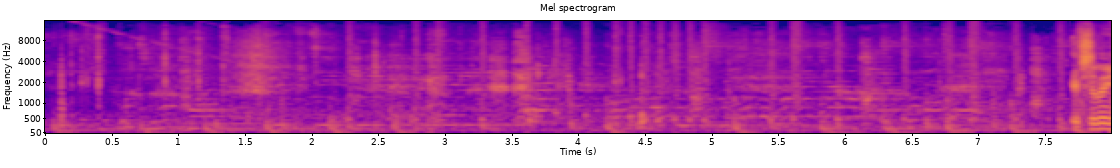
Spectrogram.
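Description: Background music with short percussive hits and held tones.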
